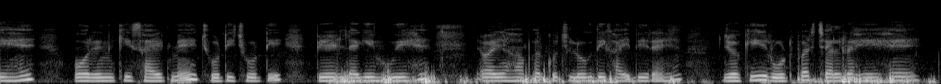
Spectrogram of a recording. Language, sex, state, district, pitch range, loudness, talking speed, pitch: Hindi, male, Maharashtra, Dhule, 120-165 Hz, -21 LUFS, 165 wpm, 160 Hz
